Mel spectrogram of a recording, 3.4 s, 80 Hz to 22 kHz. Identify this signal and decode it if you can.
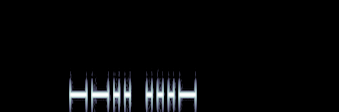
Morse code, heard as a keyed tone, about 22 wpm, 700 Hz. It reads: ZV
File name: practice / 22wpm / Two Letter-Number Combinations - 22wpm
